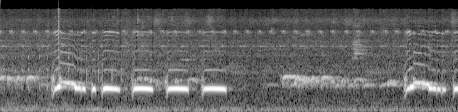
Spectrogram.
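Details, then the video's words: Actively singing white zebra dove: a rising opening coo, then four evenly spaced short notes, a brief softer tone, and a new phrase starting near the end. "Perkutut Putih Gacor Suara Mantul"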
